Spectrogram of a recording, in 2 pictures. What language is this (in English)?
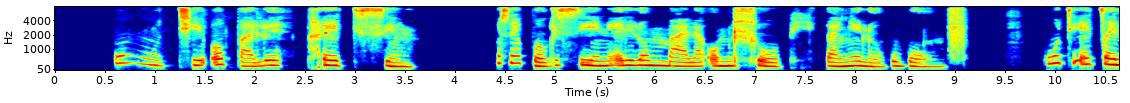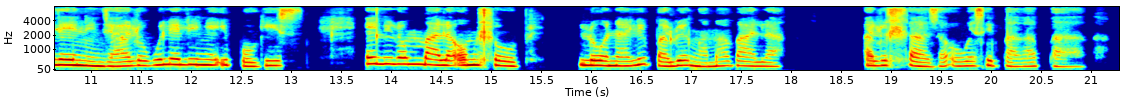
North Ndebele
